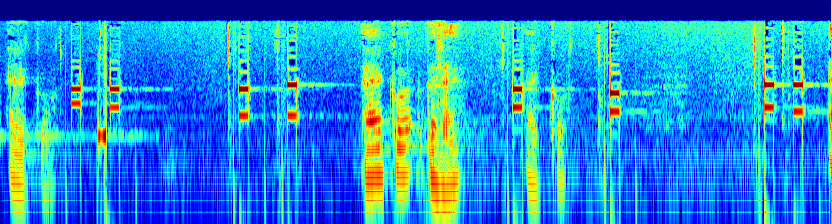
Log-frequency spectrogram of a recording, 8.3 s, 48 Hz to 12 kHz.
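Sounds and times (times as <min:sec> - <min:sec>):
speech: 0:00.1 - 0:01.1, 0:03.6 - 0:05.8
telephone keypad dialing beeps: 0:00.7 - 0:01.2, 0:07.6 - 0:08.3.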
